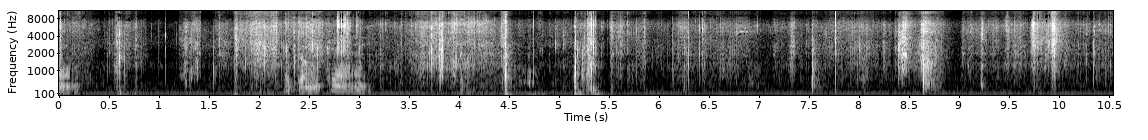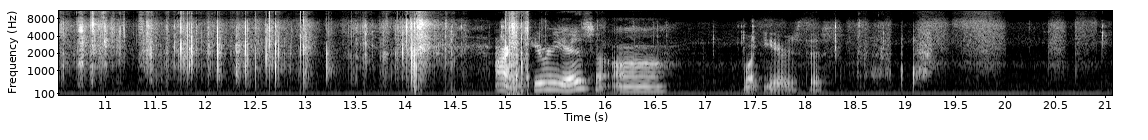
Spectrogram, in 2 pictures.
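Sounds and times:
packaging crinkling and tearing: 0:00.0 - 0:15.4.

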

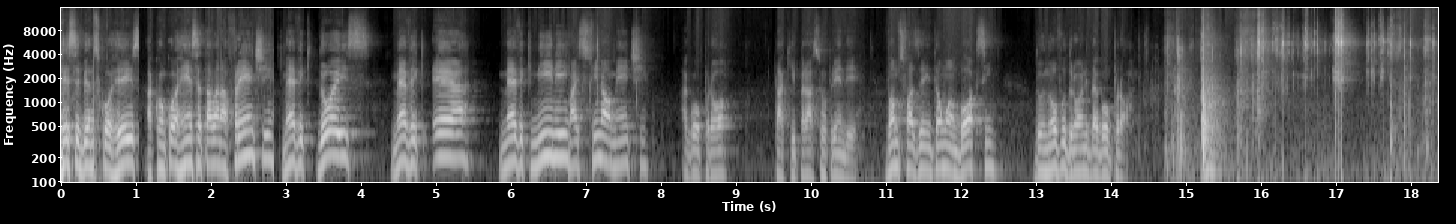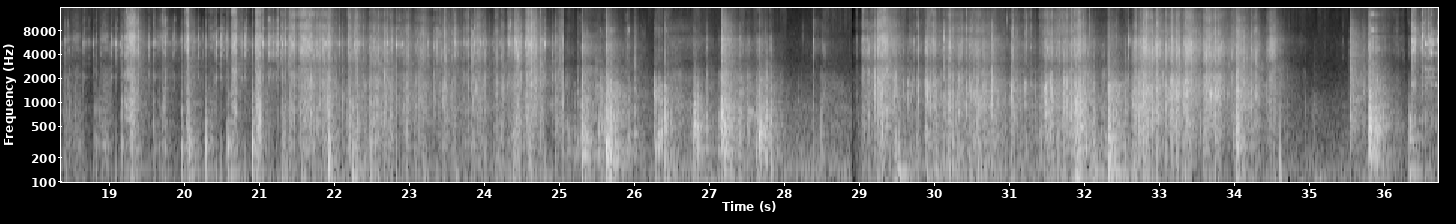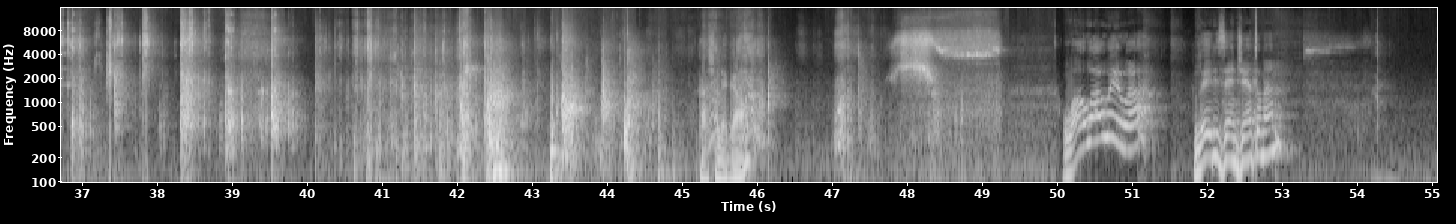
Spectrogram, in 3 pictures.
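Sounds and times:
paper tearing and crumpling: 0:18.4 - 0:25.1, 0:28.9 - 0:34.7.

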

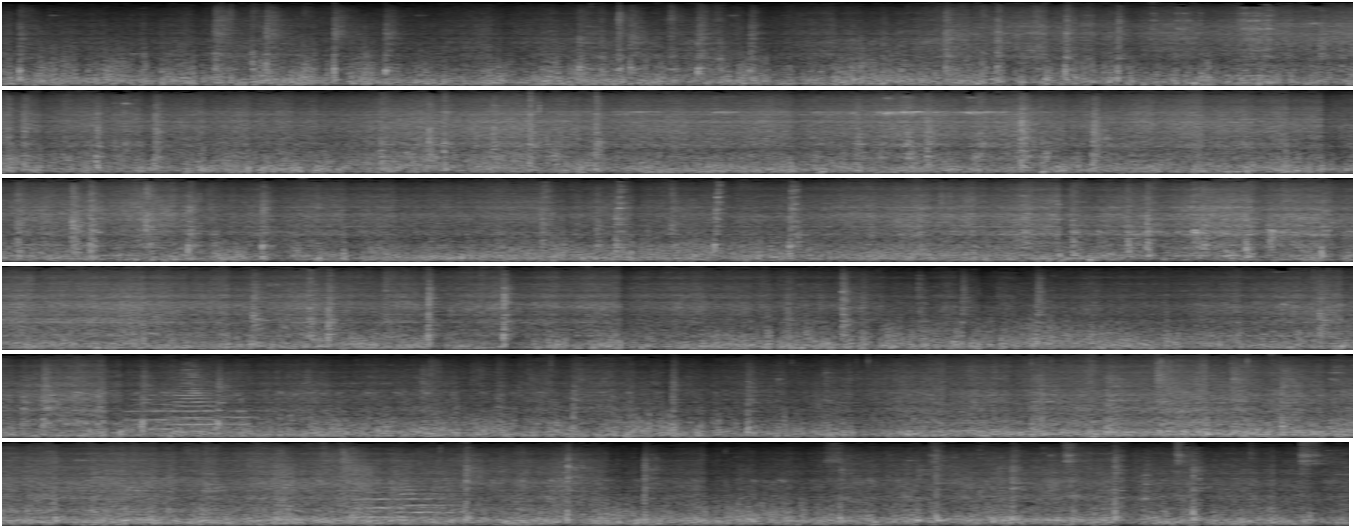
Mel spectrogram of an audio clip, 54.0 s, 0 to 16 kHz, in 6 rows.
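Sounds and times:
train rumbling: 0:00.0 - 0:54.0
faint high wheel squeal: 0:14.8 - 0:15.7.

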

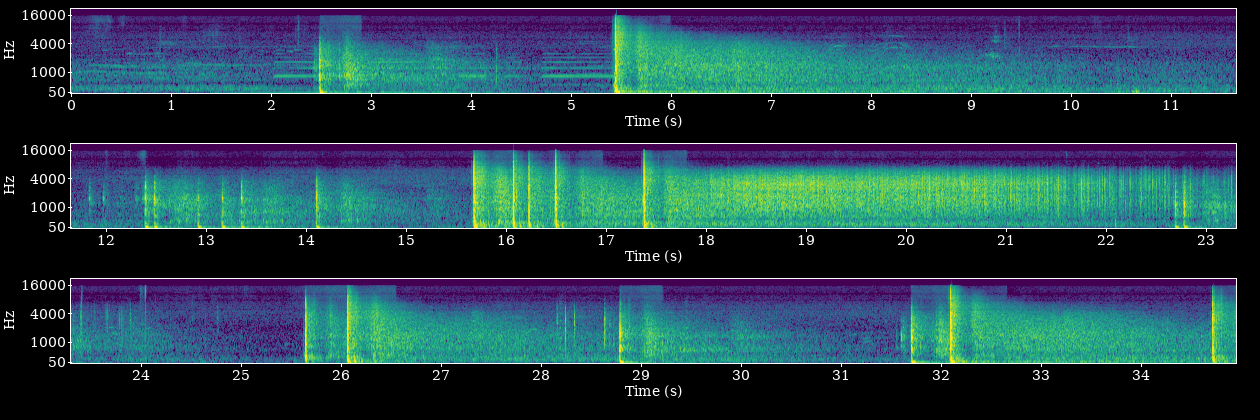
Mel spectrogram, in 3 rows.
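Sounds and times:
fireworks bursting: 0:00.0 - 0:34.9
fireworks hiss: 0:01.9 - 0:34.9.

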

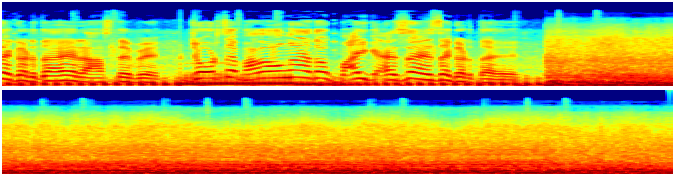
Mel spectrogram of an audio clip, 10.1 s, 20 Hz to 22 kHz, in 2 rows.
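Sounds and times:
motorcycle engine running: 0:00.0 - 0:10.0
wind rush on microphone: 0:04.0 - 0:10.0.

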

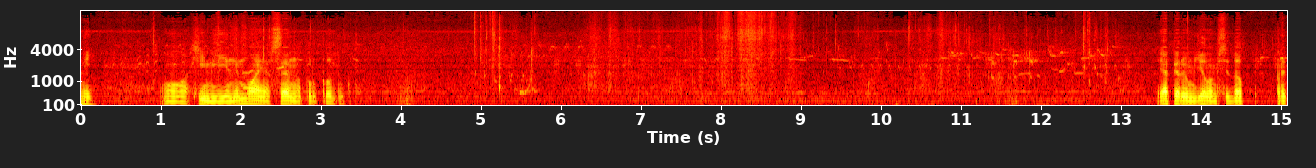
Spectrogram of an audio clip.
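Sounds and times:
faint bird chirps: 0:05.3 - 0:13.2
plastic bag and reeds rustling: 0:06.3 - 0:09.5, 0:10.2 - 0:11.8.

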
